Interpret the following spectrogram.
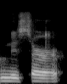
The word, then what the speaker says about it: Musar: why didn't you mention musar as if i had been a bad jew by not knowing it i had no idea what moussar is it's also called mooser it's pronounced two different ways and the more i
